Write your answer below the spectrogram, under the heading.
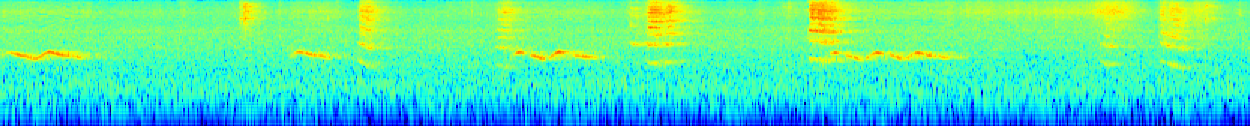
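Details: A fully tamed, talking pet Red-collared lorikeet gives short whistled, word-like phrases with harsh bursts every second or two, over a steady background hiss.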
